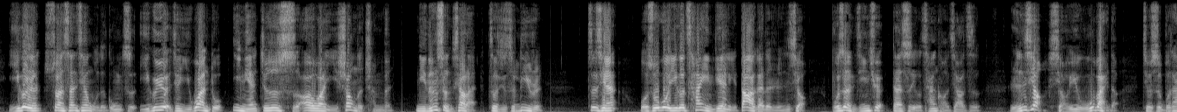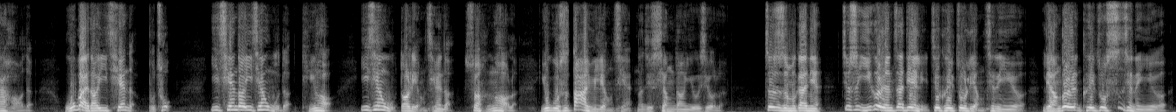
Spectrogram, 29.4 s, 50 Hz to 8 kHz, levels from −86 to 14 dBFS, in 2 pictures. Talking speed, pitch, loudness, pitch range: 320 characters per minute, 165 Hz, -11 LUFS, 135-185 Hz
